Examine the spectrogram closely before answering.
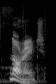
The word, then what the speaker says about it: Norwich: stir leicester worcester gloucester w at the start of the final syllable is silent norwich beric southwark er is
